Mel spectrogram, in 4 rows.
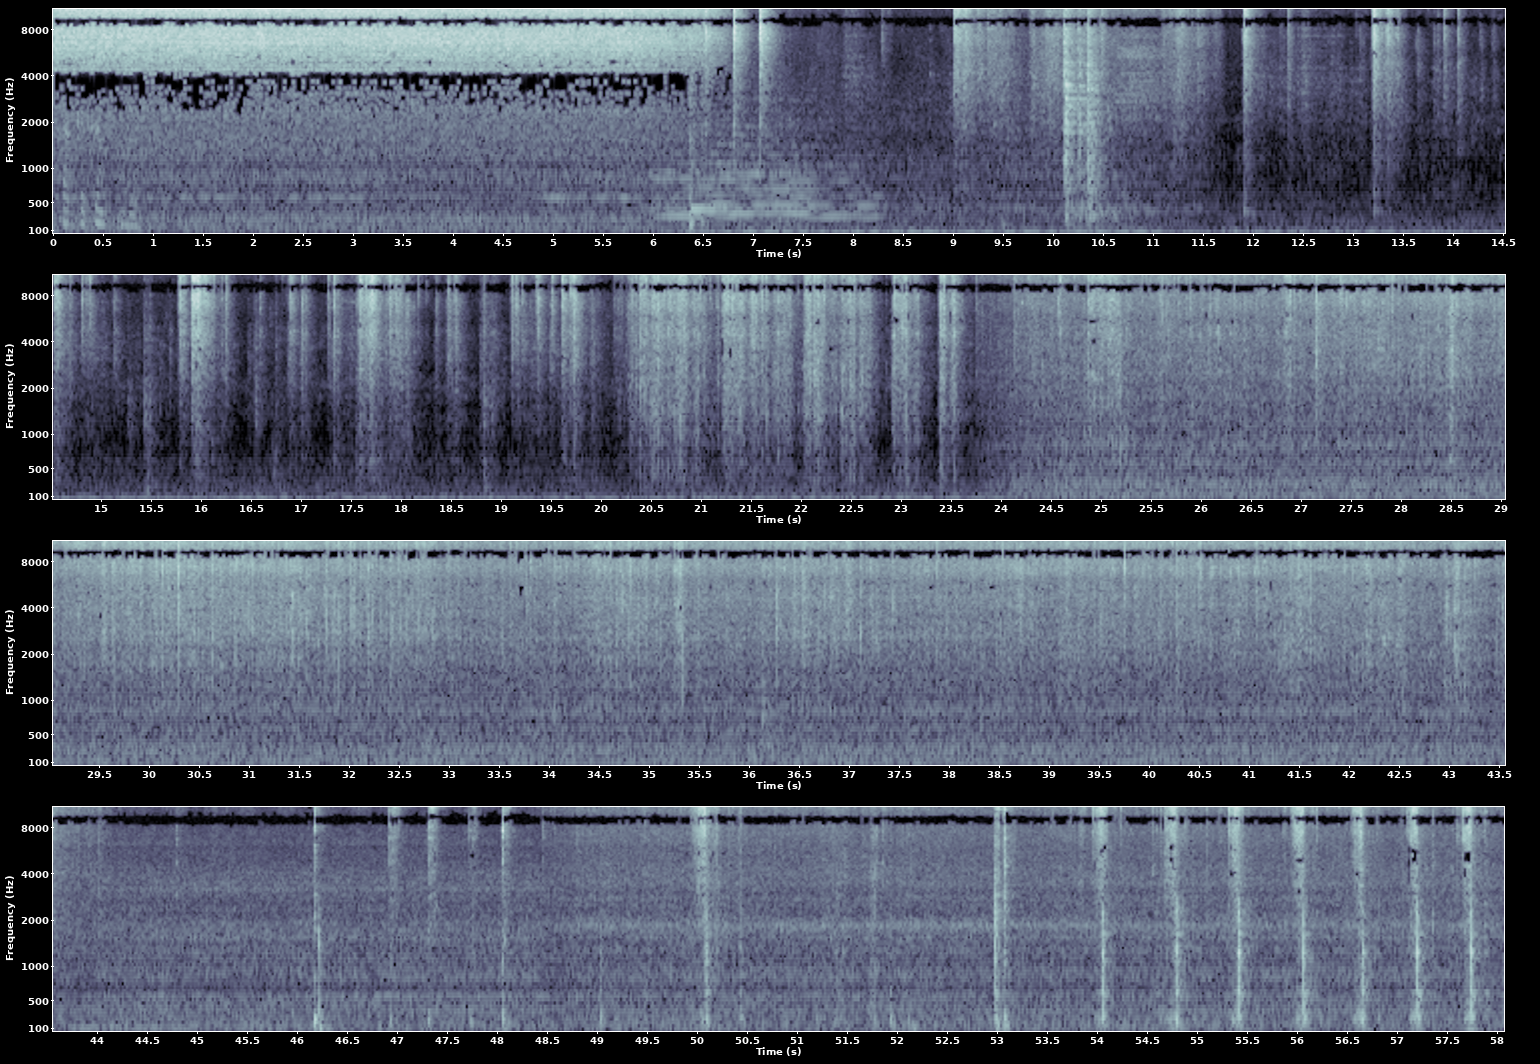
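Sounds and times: vegetables roasting hiss: 0:00.0 - 0:06.7, 0:23.9 - 0:44.0
aluminium foil crinkling: 0:11.8 - 0:44.0.

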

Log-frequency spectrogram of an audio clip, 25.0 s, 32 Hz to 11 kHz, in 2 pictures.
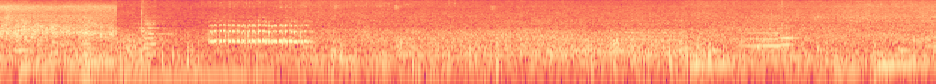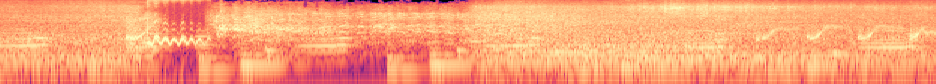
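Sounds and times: road traffic passing: 0:00.0 - 0:24.9
horn-like tone: 0:01.8 - 0:04.2, 0:09.8 - 0:10.8, 0:12.0 - 0:13.3, 0:18.8 - 0:20.4, 0:21.5 - 0:22.8.

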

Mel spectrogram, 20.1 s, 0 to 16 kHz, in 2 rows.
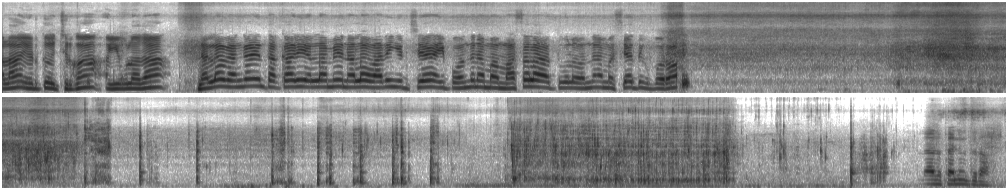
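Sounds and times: masala sizzling in a pan: 0:01.2 - 0:14.6
water pouring into gravy: 0:06.8 - 0:10.9, 0:13.3 - 0:19.2
steel ladle clinking and scraping: 0:10.8 - 0:12.1.

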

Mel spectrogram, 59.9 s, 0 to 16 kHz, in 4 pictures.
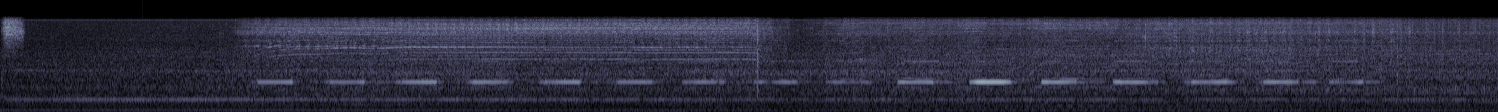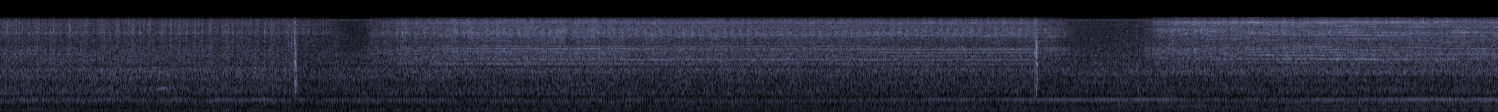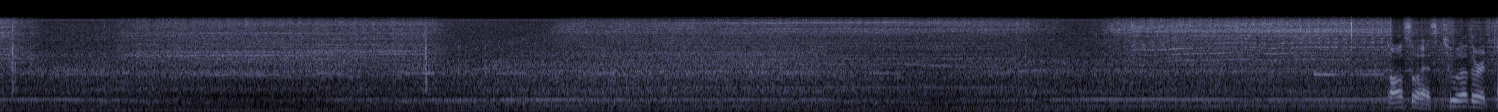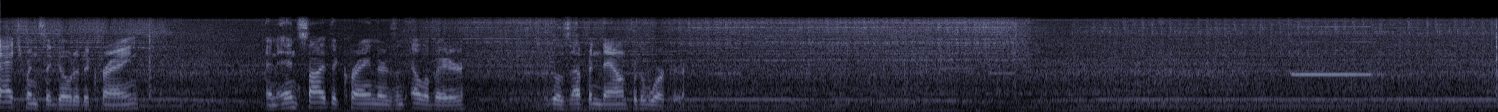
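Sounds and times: electric motor whirring: 0:02.2 - 0:59.9
electronic beep: 0:02.5 - 0:13.9, 0:43.1 - 0:43.8, 0:57.8 - 0:58.8
motor click: 0:30.0 - 0:30.3, 0:34.1 - 0:34.6.

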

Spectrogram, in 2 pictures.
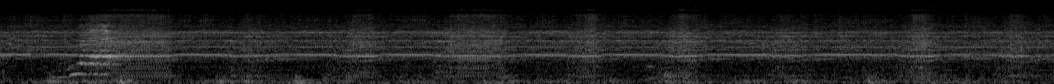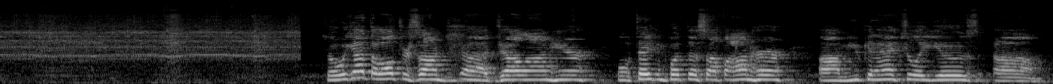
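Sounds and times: electric clippers whining: 0:00.0 - 0:13.6.

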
